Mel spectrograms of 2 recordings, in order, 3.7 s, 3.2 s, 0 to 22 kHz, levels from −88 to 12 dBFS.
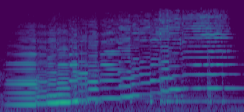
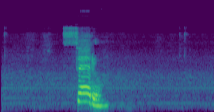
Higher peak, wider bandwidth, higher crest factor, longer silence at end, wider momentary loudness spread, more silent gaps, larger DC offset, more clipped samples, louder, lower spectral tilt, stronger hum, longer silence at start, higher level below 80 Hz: second, -26 dBFS vs -2 dBFS; first, 16 kHz vs 9.4 kHz; about the same, 16 dB vs 18 dB; second, 0 s vs 1.6 s; second, 10 LU vs 28 LU; neither; neither; neither; second, -41 LUFS vs -15 LUFS; second, -3 dB/octave vs -5 dB/octave; neither; second, 0 s vs 0.95 s; second, -76 dBFS vs -64 dBFS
